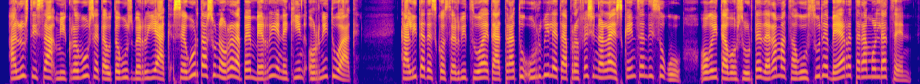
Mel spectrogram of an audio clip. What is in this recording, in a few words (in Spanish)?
locutora euskera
